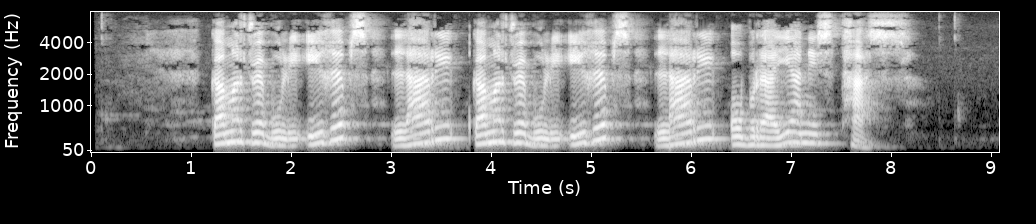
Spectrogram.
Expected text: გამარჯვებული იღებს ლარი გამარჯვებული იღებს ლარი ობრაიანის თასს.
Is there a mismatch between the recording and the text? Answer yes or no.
no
